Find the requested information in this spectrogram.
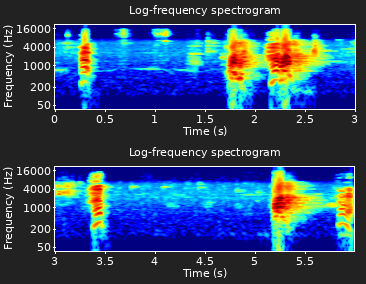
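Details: Alaskan Malamute dog giving short, separate barks and yelping vocal calls with a bent, wavering pitch, several seconds apart, in a quiet setting.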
